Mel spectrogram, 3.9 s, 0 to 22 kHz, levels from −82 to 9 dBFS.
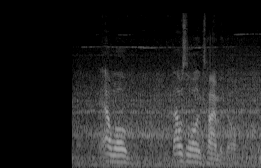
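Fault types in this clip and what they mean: Cut-off start: The clip holds digital silence from the beginning until about 1.08 s, then the sound arrives abruptly at full level, already mid-event, with no attack or fade-in leading into it. The onset is missing because capture or playback began late. Whatever was sounding before 1.08 s was never recorded, so the audio jumps straight from nothing into the middle of a sound rather than building up naturally.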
